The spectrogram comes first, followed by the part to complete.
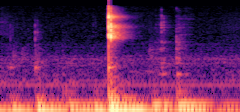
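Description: Thread snapping taut as a hand stitch is pulled tight through leather, one sharp snap about a second in, with a few faint ticks of needle and thread around it.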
